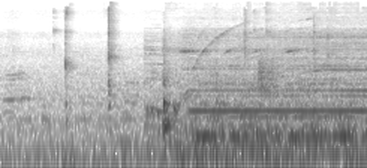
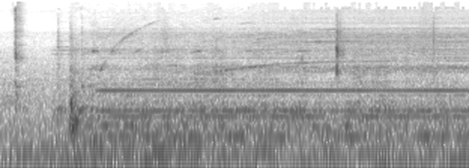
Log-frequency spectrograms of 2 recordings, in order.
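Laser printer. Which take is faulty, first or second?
second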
